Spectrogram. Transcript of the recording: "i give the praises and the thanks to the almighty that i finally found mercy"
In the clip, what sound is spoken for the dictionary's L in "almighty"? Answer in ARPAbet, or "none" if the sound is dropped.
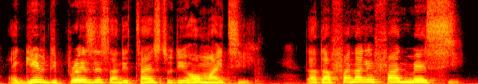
L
